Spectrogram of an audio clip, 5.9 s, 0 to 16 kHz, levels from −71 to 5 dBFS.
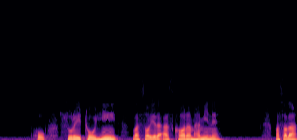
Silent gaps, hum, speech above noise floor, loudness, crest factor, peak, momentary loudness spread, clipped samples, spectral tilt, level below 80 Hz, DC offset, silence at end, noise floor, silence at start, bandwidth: none; none; 35 dB; -13 LUFS; 14 dB; 0 dBFS; 10 LU; under 0.1%; -12.5 dB/octave; -40 dBFS; under 0.1%; 0 s; -47 dBFS; 0.75 s; 3.4 kHz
